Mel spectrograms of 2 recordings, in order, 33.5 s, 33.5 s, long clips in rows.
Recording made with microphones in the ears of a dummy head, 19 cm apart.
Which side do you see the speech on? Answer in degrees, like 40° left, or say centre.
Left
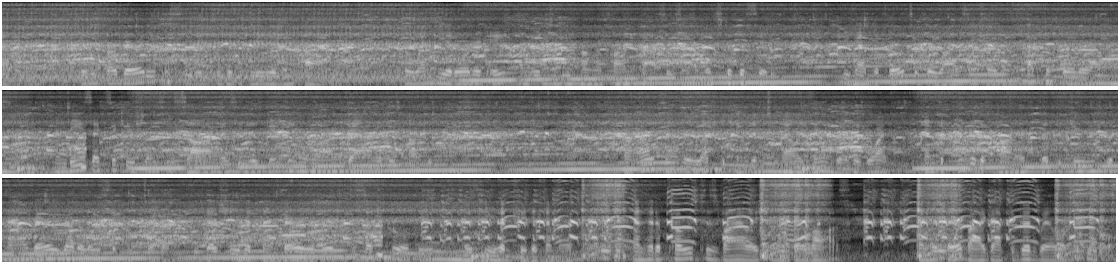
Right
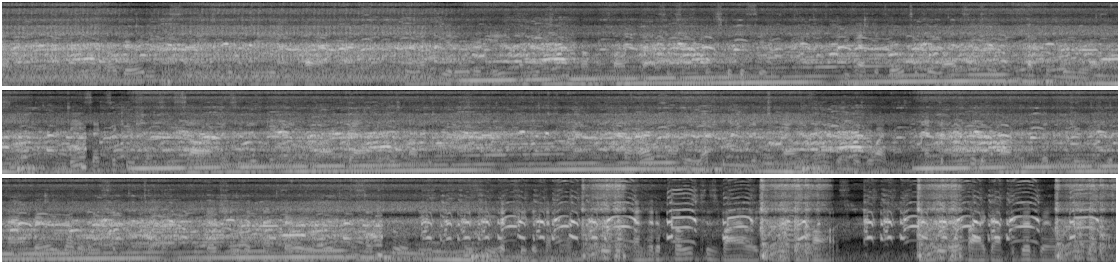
50° left.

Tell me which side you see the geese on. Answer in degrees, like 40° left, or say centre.
40° left.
